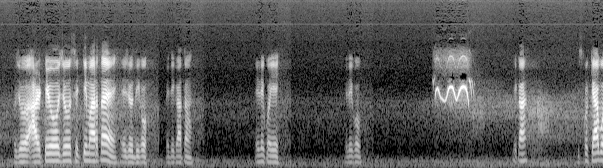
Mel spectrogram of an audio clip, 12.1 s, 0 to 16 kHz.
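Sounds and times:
warbling plastic whistle: 8.7 - 9.5.

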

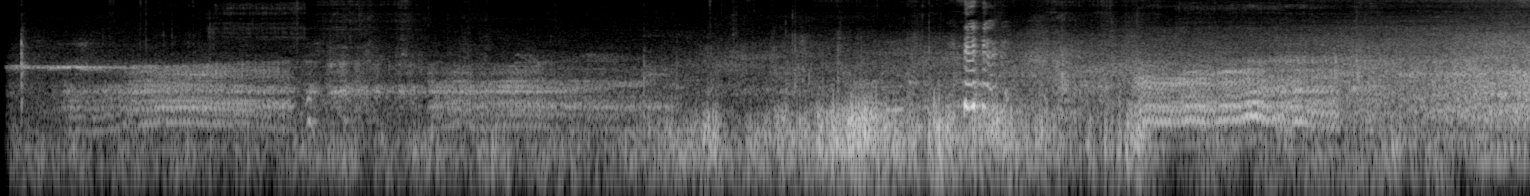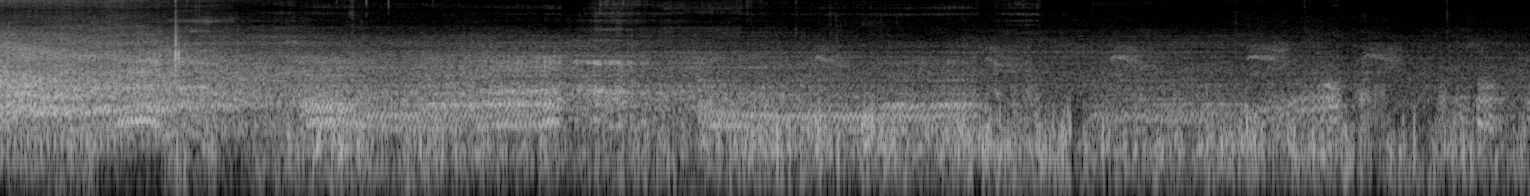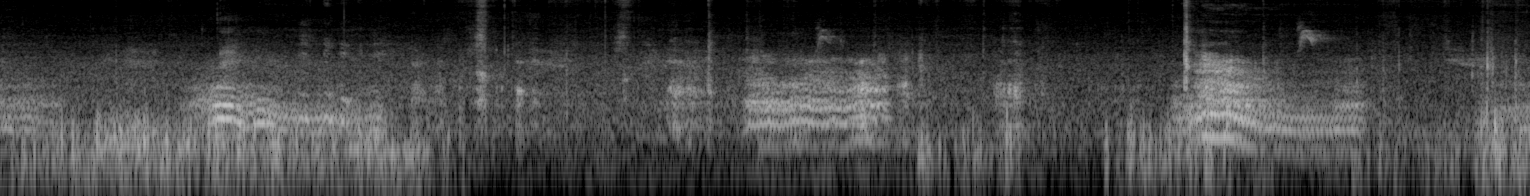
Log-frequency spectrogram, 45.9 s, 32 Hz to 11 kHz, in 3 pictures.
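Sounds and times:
dog growling: 0.9 - 6.8, 11.2 - 13.9, 15.7 - 28.8, 32.5 - 36.1, 37.2 - 39.8, 42.3 - 44.3
broad rushing noise: 2.3 - 29.6.

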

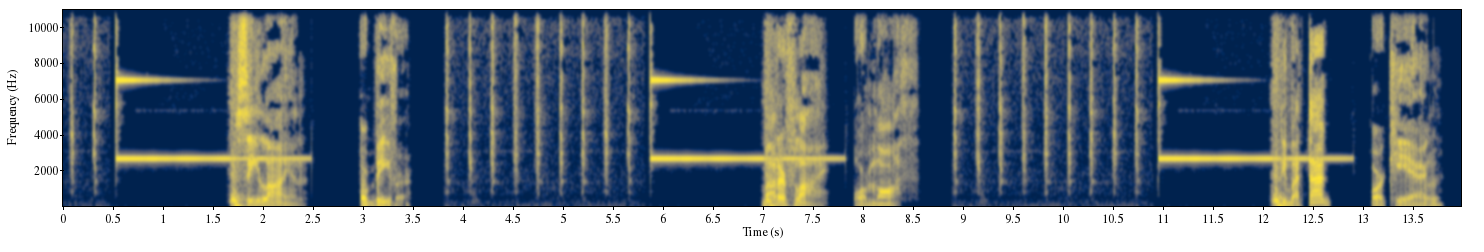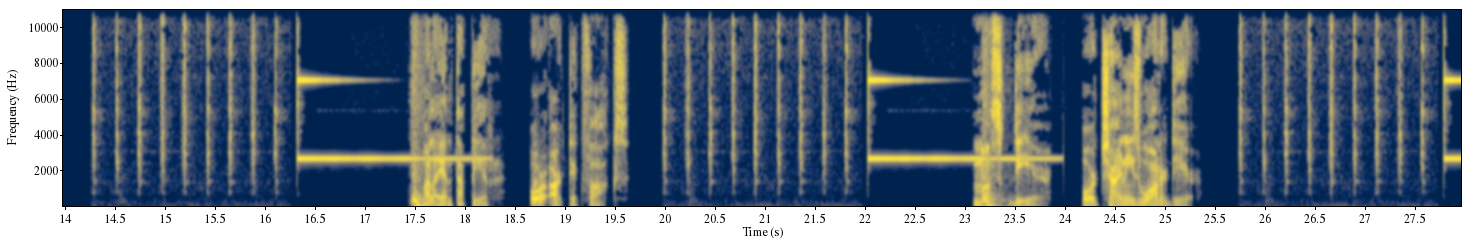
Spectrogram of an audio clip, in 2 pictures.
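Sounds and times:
clock ticking: 0.0 - 0.6, 3.8 - 6.0, 7.0 - 7.8, 8.9 - 11.0, 14.3 - 16.4, 20.0 - 22.0, 25.7 - 27.9
bright bell ding: 0.6 - 2.5, 5.9 - 7.8, 11.0 - 12.9, 16.4 - 18.2, 22.1 - 24.0.

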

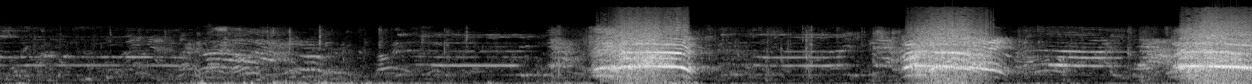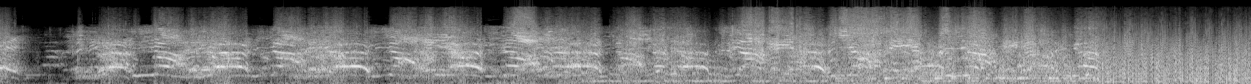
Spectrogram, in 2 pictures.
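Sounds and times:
crowd shouting in unison: 5.7 - 7.0, 8.8 - 10.1, 11.4 - 23.6
rhythmic cries: 13.4 - 25.0.

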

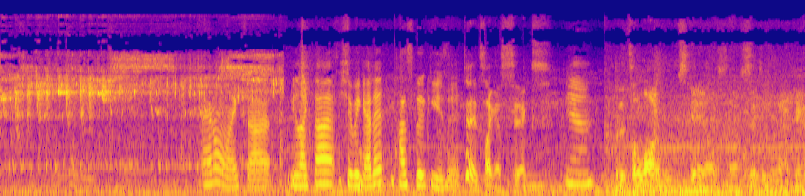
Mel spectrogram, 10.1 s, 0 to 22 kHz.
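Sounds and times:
high fluttering electronic chitter: 0.0 - 3.6.

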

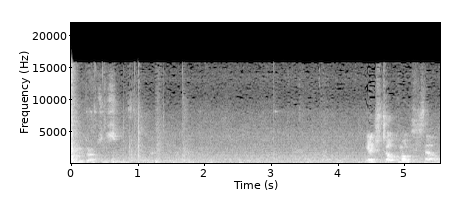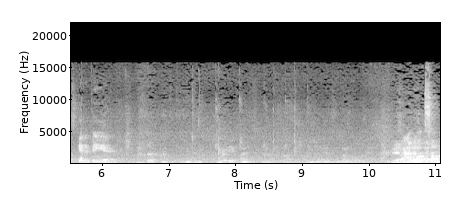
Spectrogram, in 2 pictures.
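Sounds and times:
steady buzzing hum: 0.0 - 11.0.

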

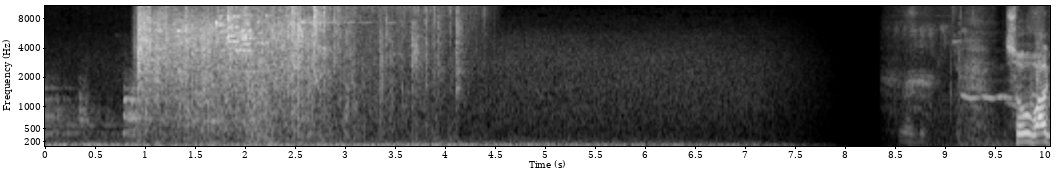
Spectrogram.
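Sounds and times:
shattering crash with debris: 0.9 - 4.6
deep bass rumble: 1.7 - 8.0.

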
